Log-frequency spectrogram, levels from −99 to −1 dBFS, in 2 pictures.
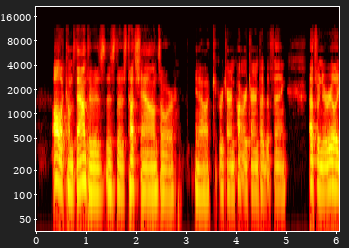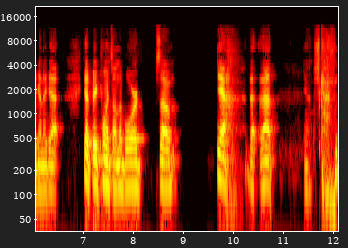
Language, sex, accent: English, male, American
